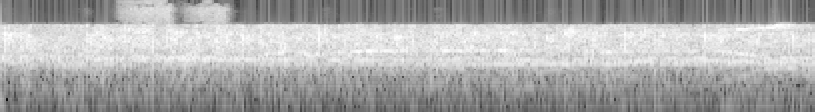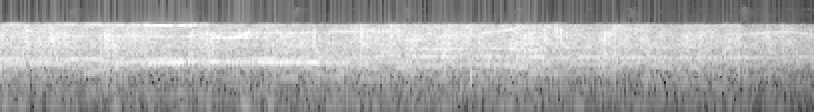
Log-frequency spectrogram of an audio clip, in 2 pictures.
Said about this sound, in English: Round of applause for Rochelle here.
